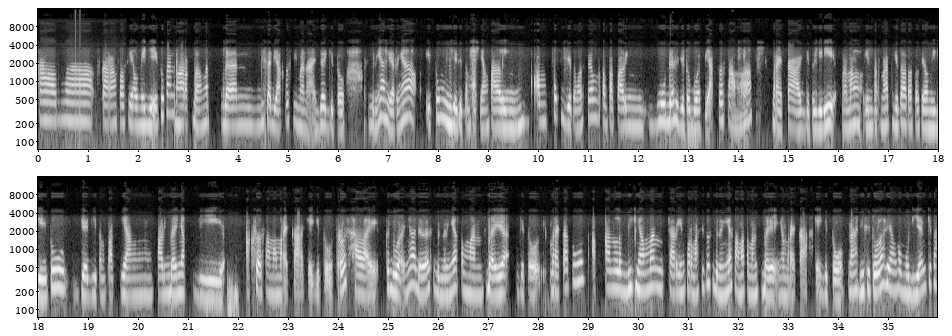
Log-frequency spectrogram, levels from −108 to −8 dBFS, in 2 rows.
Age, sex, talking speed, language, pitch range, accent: 20-39, female, 135 wpm, Indonesian, 175-220 Hz, native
